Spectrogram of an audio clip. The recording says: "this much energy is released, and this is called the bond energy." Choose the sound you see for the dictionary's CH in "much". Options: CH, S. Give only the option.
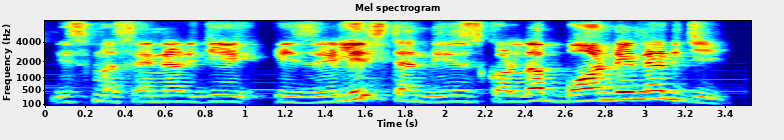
S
